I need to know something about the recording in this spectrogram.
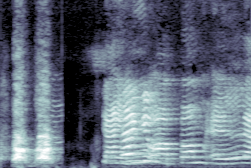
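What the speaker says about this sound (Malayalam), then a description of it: "ഞങ്ങളുടെ ആ വന്ന വീട്ടിലെ ഒരു പട്ടിയുണ്ട്." A dog at a house barks twice in quick succession, sharp and close, then after a short pause gives a longer drawn-out whining howl.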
